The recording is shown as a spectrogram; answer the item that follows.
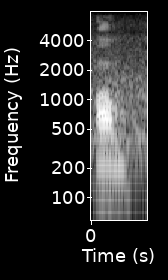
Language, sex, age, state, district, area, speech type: Tamil, male, 18-30, Tamil Nadu, Karur, rural, read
